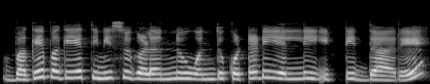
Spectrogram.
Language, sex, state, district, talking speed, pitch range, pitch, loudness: Kannada, female, Karnataka, Bangalore, 85 wpm, 245-295 Hz, 270 Hz, -15 LUFS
